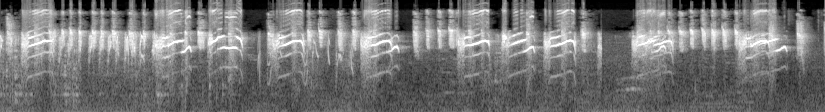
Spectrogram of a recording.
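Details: Crested jay uttering harsh, buzzy high chatters punctuated by clear upslurred whistles, delivered in irregular bursts with a few silent breaks.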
